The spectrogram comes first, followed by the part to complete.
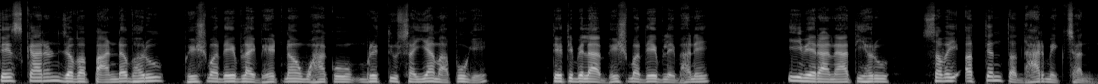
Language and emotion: Nepali, neutral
